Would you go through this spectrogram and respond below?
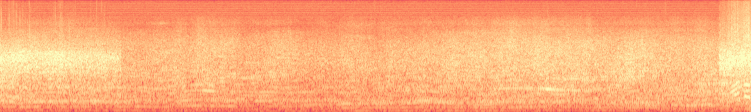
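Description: Late model stock cars race in a feature at Lernerville Speedway, their engines producing a loud, continuous roar with a steady blend of several cars, rising briefly at the end as they pass close by.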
